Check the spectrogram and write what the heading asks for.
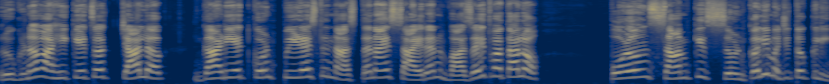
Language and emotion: Goan Konkani, angry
